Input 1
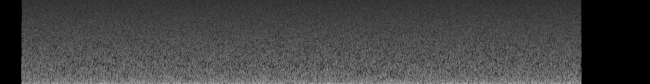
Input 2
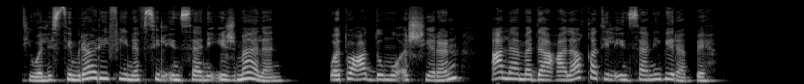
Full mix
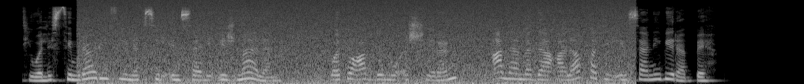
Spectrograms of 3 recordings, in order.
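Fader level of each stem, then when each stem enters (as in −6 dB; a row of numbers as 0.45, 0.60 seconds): +1.5, 0.0 decibels; 0.55, 0.00 seconds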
